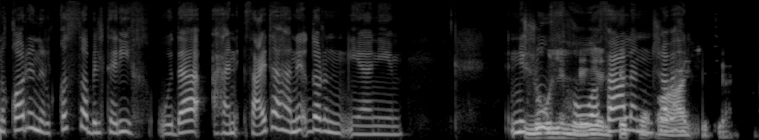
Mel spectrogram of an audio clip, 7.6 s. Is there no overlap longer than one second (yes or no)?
no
